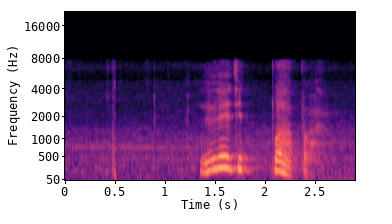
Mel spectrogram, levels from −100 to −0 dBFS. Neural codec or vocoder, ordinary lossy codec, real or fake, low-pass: codec, 16 kHz, 8 kbps, FreqCodec, smaller model; none; fake; none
